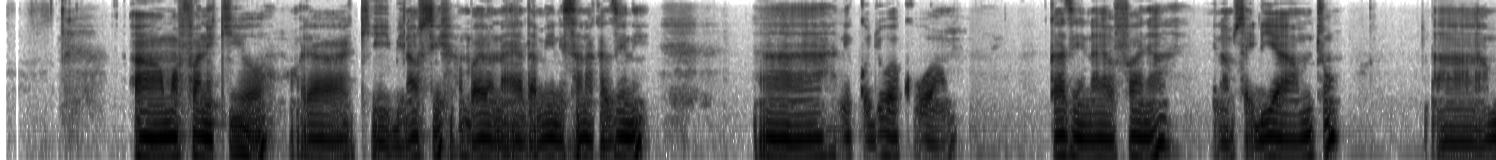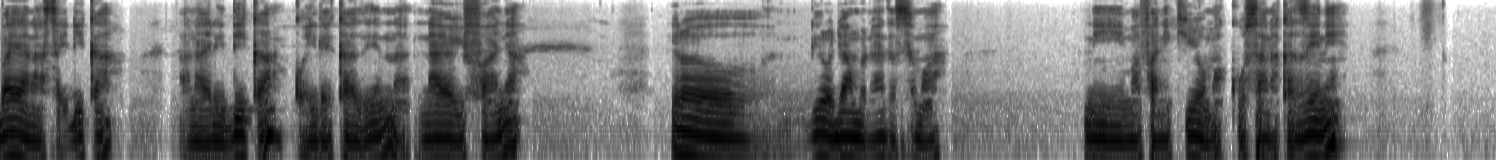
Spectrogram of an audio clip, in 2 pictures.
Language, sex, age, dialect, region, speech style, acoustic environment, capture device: Swahili, male, 25-34, Kenya - Nairobi Sheng-influenced, Kenya, relaxed, silence, mobile / Linux / Chrome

